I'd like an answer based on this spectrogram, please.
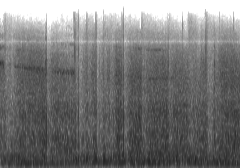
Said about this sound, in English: Fireworks shows across the nation will celebrate Thursday evening, including the traditional shows on Pensacola Beach and downtown Pensacola, weather permitting.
